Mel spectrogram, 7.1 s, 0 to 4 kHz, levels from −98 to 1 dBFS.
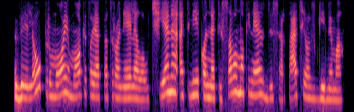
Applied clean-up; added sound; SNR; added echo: none; none; none; none.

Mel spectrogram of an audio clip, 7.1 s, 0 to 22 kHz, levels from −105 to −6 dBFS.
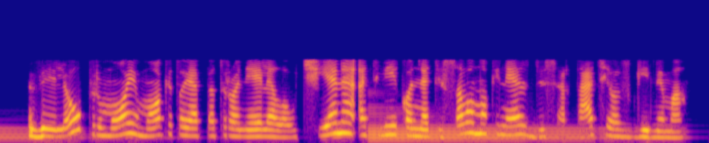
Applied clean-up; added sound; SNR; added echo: neural mask model RNNoise.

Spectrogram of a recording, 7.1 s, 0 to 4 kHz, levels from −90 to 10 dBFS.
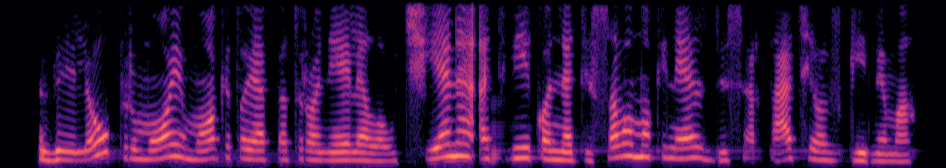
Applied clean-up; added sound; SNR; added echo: neural mask model DeepFilterNet 3.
